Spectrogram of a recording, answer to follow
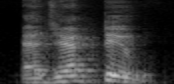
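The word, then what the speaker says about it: adjective: Fourth में एडजेक्टिव, एडजेक्टिव में D silent रहता है, डी को अंडरलाइन किया गया है।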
